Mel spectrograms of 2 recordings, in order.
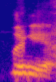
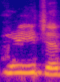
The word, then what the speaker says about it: Marija: Maria. Yeah, I Mar- write it Maria because that's Mar- how we write in my country. So, but everybody calls me Aha, but Maria. the J is silent, yeah?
